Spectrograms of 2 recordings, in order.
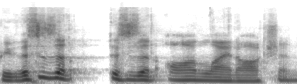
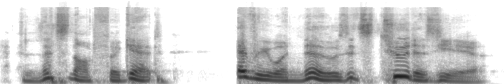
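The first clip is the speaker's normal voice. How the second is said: put-on British accent. Giving shout-outs to the Florida crew, the speaker switches to a put-on British accent. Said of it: "I have to do this in British accent".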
